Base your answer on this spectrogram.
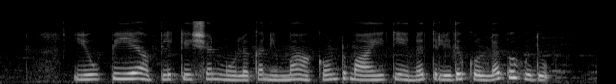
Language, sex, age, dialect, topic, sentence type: Kannada, female, 18-24, Mysore Kannada, banking, statement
